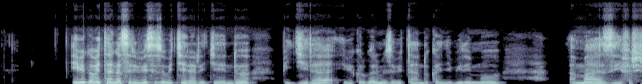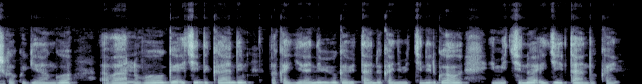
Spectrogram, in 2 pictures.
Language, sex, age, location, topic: Kinyarwanda, male, 25-35, Nyagatare, finance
